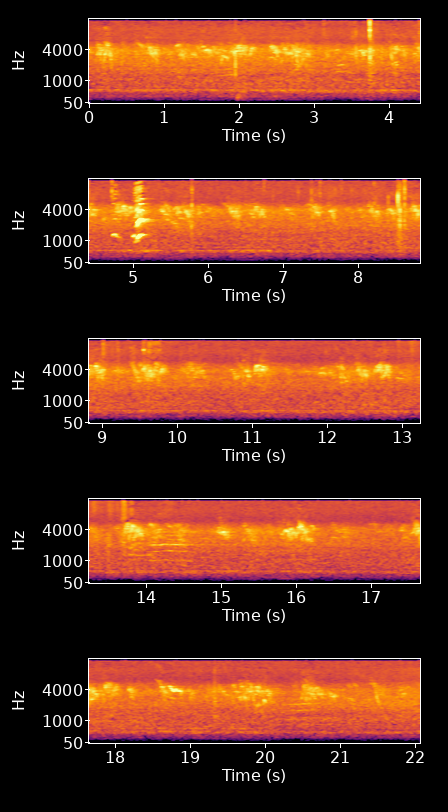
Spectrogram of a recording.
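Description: Birds giving soft, scattered short chirps and twitters, with one louder, short rising call about five seconds in, over a faint steady hum.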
